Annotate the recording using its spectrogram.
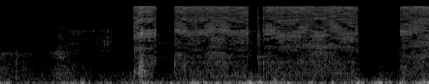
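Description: Aerosol can of Fluid Film undercoating spraying with a steady hiss, in several bursts with brief pauses. The spraying starts about a second in.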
